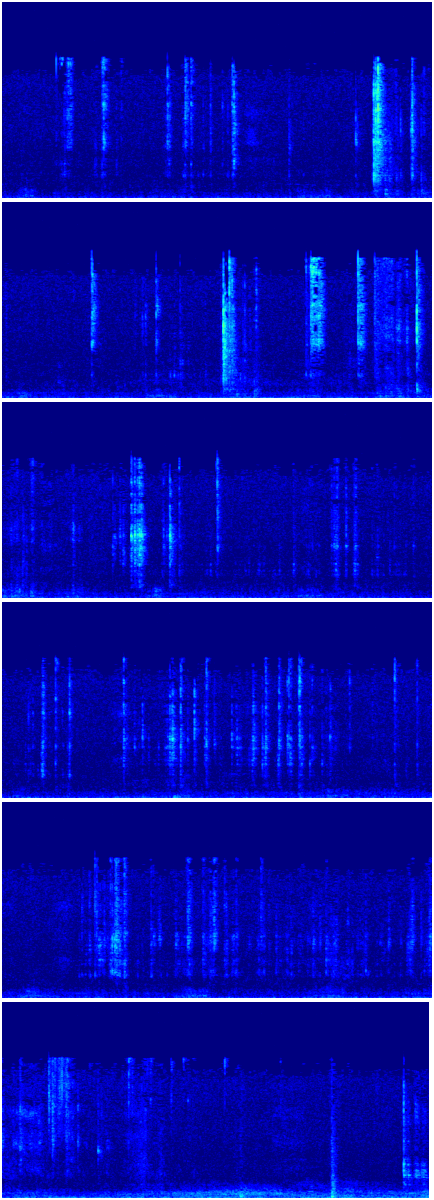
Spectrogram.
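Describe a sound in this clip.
Small metal parts click and clink as they are screwed onto a guitar body.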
